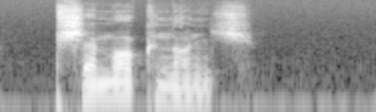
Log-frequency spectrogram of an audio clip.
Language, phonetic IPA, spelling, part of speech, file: Polish, [pʃɛ̃ˈmɔknɔ̃ɲt͡ɕ], przemoknąć, verb, Pl-przemoknąć.ogg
